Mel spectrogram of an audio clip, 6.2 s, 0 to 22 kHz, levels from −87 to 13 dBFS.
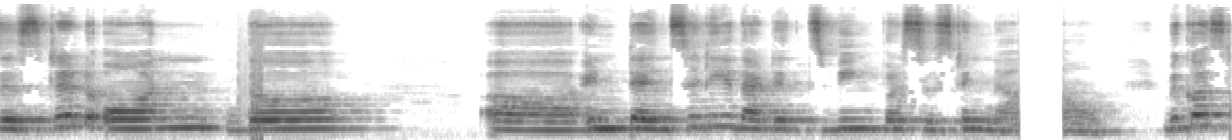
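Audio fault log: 1.20 to 1.32 s, loose connector crackle: a short, ragged burst of scratchy crackle, the sort a worn contact makes as it flickers between connected and open.
5.10 to 5.33 s, Bluetooth stall: the speech drops to silence for 225 ms and then resumes, likely the headphone buffer running dry while delayed packets caught up.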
